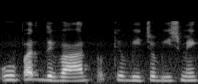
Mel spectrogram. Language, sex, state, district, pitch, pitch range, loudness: Hindi, female, Chhattisgarh, Raigarh, 185 Hz, 180-200 Hz, -20 LUFS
